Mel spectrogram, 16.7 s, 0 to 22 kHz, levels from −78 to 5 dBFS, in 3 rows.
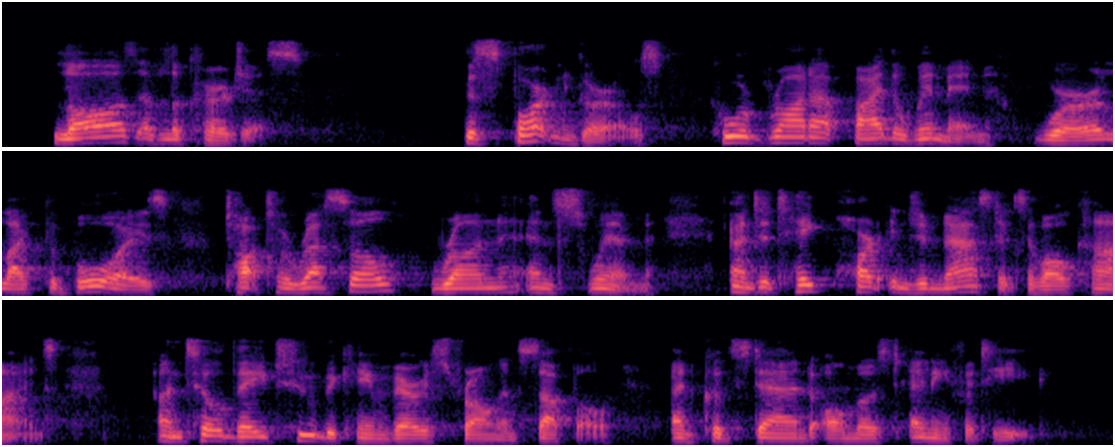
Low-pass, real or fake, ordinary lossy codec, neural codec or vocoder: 7.2 kHz; real; Opus, 16 kbps; none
